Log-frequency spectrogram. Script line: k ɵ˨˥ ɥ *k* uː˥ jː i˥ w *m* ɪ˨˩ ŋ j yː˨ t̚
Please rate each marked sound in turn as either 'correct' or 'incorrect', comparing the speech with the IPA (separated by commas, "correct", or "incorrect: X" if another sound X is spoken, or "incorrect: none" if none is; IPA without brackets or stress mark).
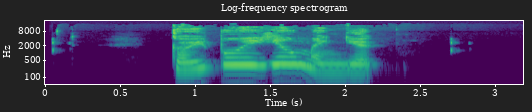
incorrect: p, correct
